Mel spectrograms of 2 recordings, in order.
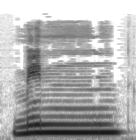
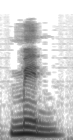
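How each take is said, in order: First: The final n is held as a long nasal hum. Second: The final n is short with no nasal hum. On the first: The speaker calls it wrong. "we won't prolong, we won't say min" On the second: The speaker calls it right. "we will just say min"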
